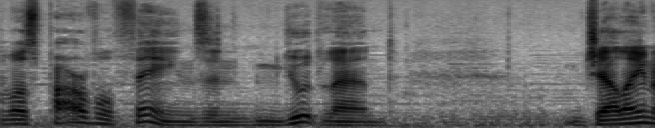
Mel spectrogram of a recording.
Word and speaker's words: Jelling: powerful things in gutland jelling or yelling as it probably has been pronounced in some fashion it's fine uh has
